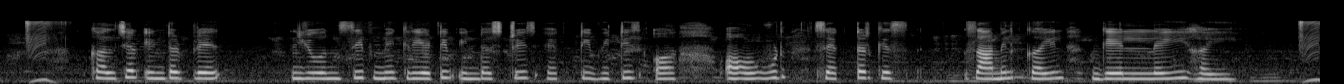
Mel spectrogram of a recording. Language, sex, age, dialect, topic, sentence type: Magahi, female, 18-24, Central/Standard, banking, statement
